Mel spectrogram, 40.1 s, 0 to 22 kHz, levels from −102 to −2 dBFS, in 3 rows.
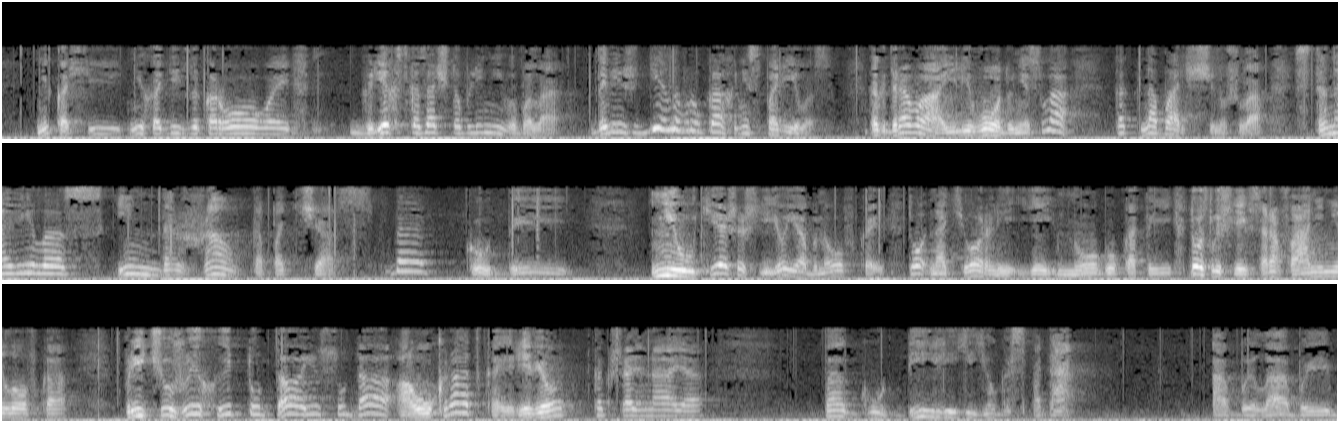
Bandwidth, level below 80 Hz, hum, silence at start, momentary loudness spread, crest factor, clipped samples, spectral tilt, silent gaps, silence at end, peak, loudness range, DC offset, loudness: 5.8 kHz; -38 dBFS; none; 0 s; 15 LU; 20 dB; under 0.1%; -5 dB/octave; none; 0 s; -2 dBFS; 10 LU; under 0.1%; -23 LUFS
